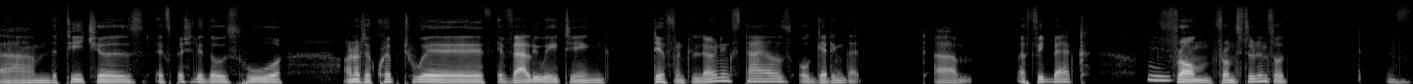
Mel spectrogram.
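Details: Adult man from Zanzibar who stutters; stretch with repeated fillers and pauses; stuttering.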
